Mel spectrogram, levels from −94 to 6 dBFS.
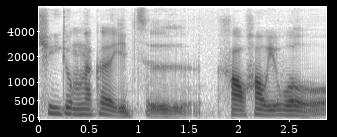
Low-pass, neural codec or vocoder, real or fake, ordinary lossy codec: none; codec, 16 kHz, 0.8 kbps, ZipCodec; fake; none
